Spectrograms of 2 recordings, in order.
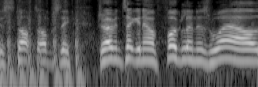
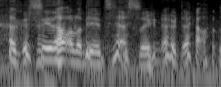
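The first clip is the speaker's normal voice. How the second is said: laughing. Real, not acted. Laughing about a yawning photo.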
